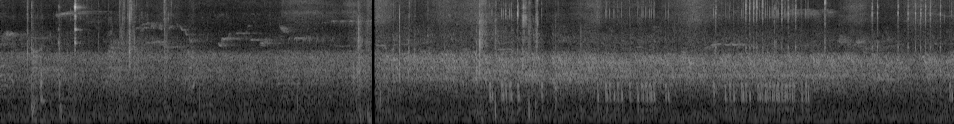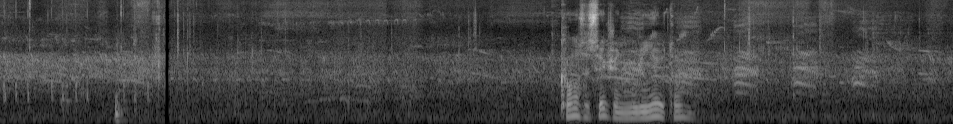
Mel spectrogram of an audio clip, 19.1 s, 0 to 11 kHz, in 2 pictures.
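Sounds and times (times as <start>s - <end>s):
chorus of calling wildlife: 0.0s - 19.0s
fishing reel clicking: 7.2s - 9.8s.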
